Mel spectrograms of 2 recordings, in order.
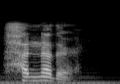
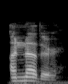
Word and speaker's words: another: the word another here you added an h at the beginning saying another okay it would just be another okay so take off the h sound at the very beginning it's uh another another okay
